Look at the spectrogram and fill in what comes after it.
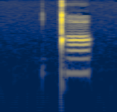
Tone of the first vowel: high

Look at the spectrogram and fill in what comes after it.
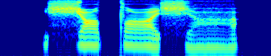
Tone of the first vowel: high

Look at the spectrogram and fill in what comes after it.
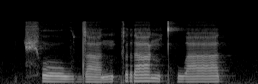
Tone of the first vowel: low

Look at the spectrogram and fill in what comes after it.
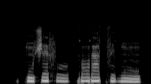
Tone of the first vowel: low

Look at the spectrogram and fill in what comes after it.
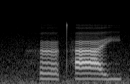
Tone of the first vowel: low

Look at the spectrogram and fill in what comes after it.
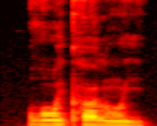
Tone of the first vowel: low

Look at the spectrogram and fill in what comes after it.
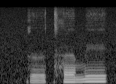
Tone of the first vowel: low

